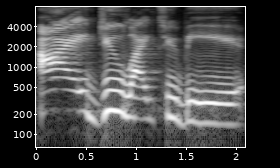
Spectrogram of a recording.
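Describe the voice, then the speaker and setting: Lower-pitched woman in casual chat. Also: expressive, extremely slow, bright, forceful tone. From Washington, D.C.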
